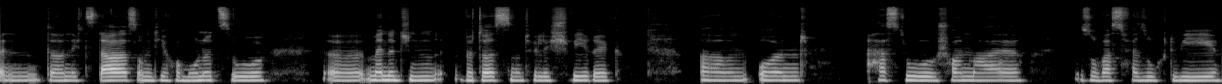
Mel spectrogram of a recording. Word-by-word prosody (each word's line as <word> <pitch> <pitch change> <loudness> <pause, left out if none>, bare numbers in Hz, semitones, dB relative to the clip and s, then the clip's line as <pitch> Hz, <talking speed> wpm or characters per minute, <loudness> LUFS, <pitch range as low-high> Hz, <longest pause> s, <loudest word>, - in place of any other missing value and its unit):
wenn 190 +1 -1
da 180 -1 0
nichts 185 0 -2
da 185 +1 +7
ist, 185 - -6
um 185 - +1
die 185 +1 -2
Hormone 185 +1 +1
zu, 185 -1 +1 0.6
äh 185 0 +1
managen, 195 0 +2
wird 190 -4 -3
das 185 +2 +3
natürlich 180 -1 -2
schwierig. 185 -2 -1 0.8
Ähm, 190 0 -1
und 190 0 0 0.6
hast 195 +1 -3
du 185 -2 +2
schon 185 +1 -2
mal 180 0 -2 0.5
so 195 -6 -4
was 180 0 -1
versucht 180 -1 -3
wie 180 0 +1
185 Hz, 125 wpm, -21 LUFS, 180-190 Hz, 0.8 s, da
